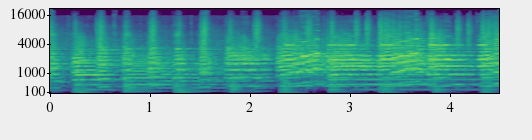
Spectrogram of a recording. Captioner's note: orchestral music; applause; orchestral music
